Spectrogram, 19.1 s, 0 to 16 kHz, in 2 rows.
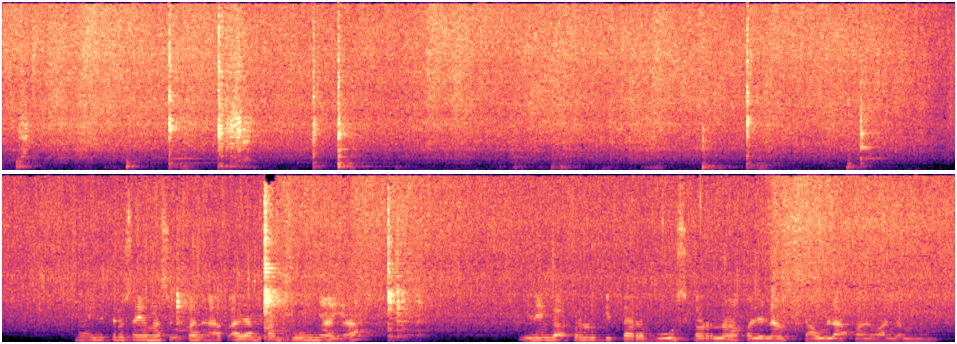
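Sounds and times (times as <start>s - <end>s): spatula scraping a pan: 0.0s - 4.2s, 5.0s - 9.0s, 11.2s - 13.9s
spice paste sizzling in a wok: 0.0s - 19.0s.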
